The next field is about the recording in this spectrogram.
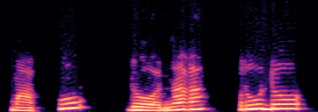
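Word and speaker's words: マクドナルド: gitu kan MC apa orang Jepang membacanya Yudi maku dona rudo nah di sini perhatikan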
